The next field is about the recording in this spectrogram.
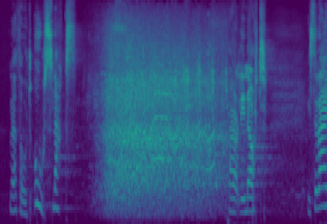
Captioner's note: audience laughing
